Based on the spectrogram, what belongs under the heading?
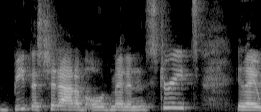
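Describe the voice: Lively intonation marks this plain reading aloud.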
